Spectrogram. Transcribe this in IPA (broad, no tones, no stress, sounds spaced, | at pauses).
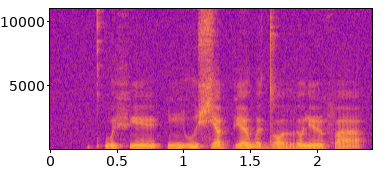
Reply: kʷʼ œ fʲ ẽ | ɲ u ɕ a pʲ a w ə d ɔ r o ɾʲ œ̃ f a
